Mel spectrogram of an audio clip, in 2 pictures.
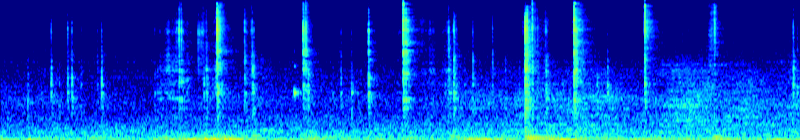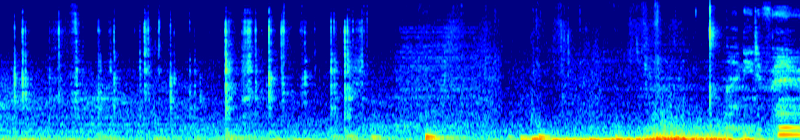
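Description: Close-miked ASMR handling sounds from gloved hands and wooden sticks: scattered small clicks and taps, then a louder, low, rumbling brush against the microphone about thirteen seconds in.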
